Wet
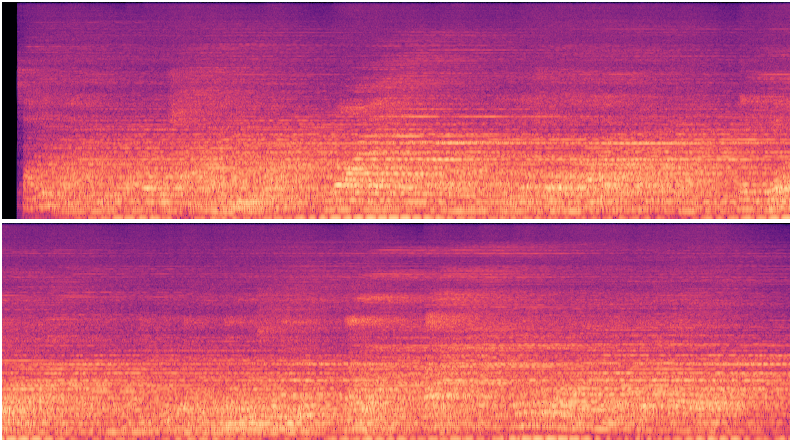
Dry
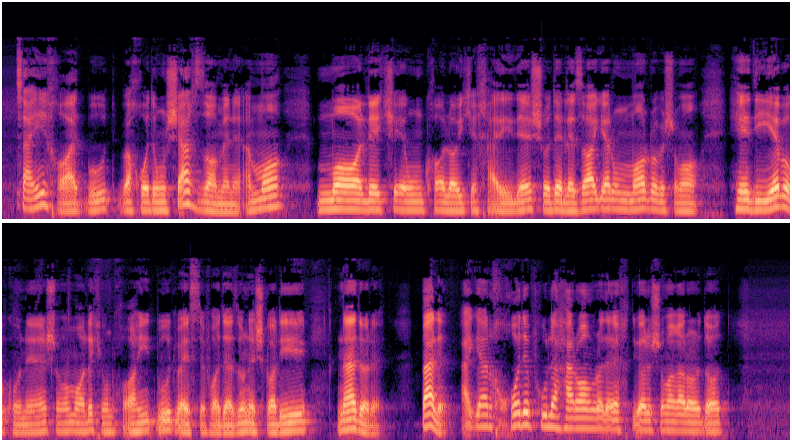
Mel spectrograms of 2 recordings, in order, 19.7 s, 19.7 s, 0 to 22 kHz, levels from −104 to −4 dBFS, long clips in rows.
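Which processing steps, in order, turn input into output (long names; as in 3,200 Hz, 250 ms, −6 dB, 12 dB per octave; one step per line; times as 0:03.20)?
hold until the input has moved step −34.5 dBFS
reverb with rising layers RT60 3.7 s, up +7 semitones, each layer −2 dB, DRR −8.5 dB
level −7 dB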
